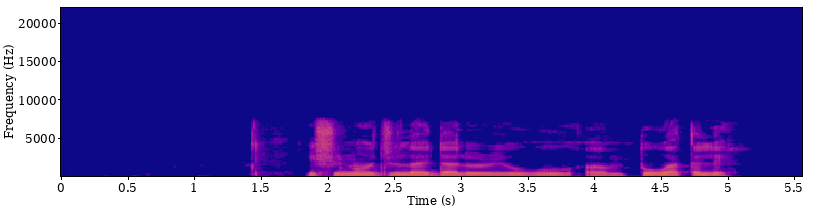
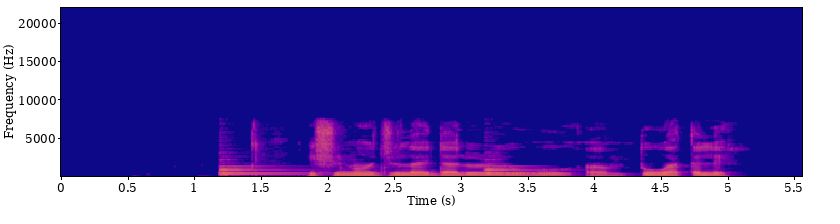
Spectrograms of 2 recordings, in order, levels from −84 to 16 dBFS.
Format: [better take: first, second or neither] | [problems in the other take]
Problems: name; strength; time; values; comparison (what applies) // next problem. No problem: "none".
first | noise reduction (classical method log-MMSE)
